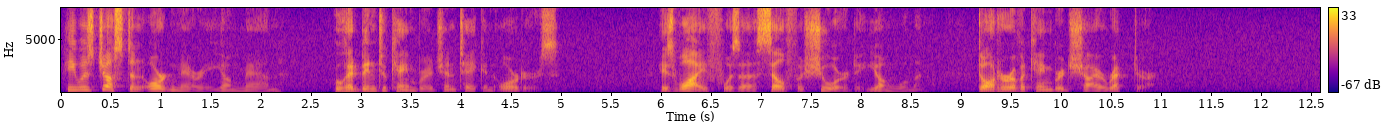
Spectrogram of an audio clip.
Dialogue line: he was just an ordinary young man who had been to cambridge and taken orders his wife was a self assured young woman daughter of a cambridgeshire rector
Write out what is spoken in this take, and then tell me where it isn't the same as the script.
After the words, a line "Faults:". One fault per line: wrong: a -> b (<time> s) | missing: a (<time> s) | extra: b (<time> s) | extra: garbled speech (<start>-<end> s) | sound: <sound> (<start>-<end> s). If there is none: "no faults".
he was just an ordinary young man who had been to cambridge and taken orders his wife was a self assured young woman daughter of a cambridgeshire rector
Faults:
no faults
